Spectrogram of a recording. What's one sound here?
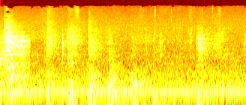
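Soft tortillas rustle and pat as hands press them down.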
